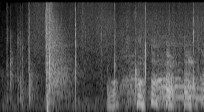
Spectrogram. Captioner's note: team claps; party favor pops; team cheers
